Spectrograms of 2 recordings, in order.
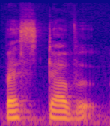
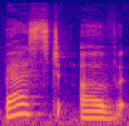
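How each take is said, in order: First: 'Best' and 'of' run together as one word. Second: 'Best' and 'of' are said as separate words. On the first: The speaker calls it right. "バスタブみたいな感じでつなげます" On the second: The speaker calls it wrong. "じゃなくて"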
